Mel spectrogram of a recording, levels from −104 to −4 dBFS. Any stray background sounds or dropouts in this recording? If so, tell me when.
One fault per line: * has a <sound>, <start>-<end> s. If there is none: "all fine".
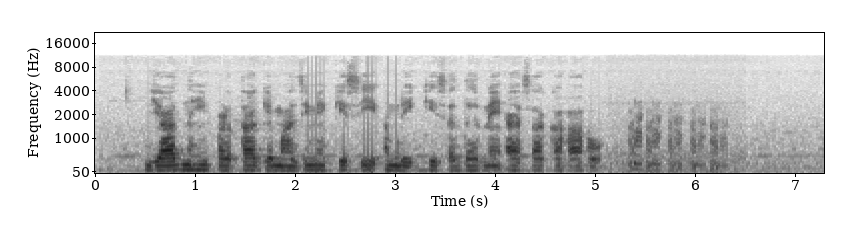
* has a laugh, 5.3-6.3 s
